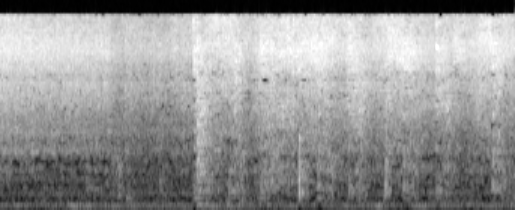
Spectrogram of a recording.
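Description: Potato and taro-stalk pieces sizzling in hot oil in a steel kadhai. From about two and a half seconds in, a metal spatula scrapes and clinks against the pan as they are stirred.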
